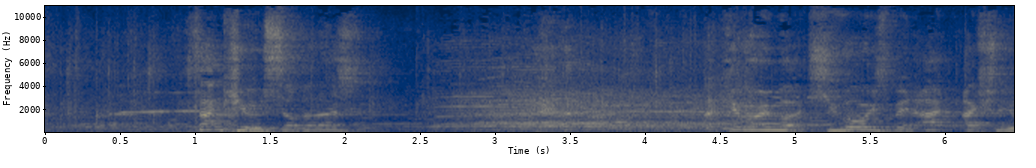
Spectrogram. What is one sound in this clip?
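A man sings loudly through a microphone over a live band.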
